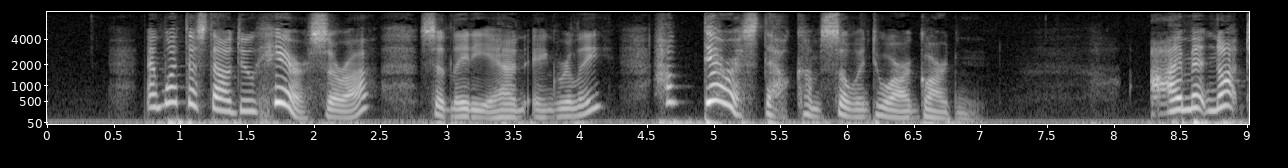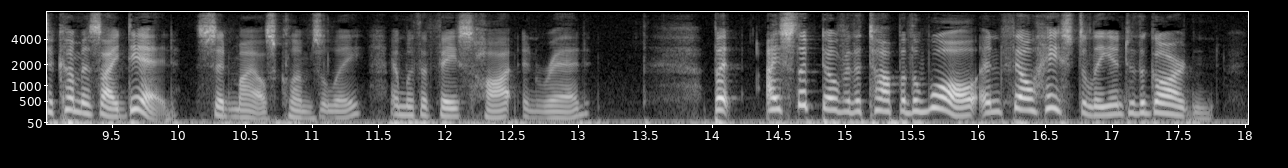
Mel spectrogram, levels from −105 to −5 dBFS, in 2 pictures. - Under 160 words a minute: No, average, 175 wpm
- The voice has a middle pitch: No, high, 200 Hz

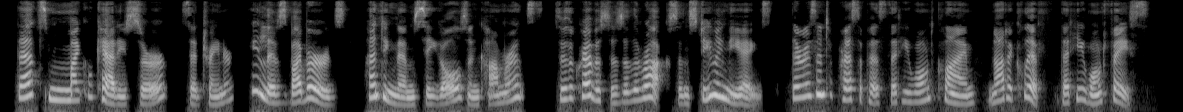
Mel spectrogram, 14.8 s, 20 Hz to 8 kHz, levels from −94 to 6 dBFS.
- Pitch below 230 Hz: No, high, 240 Hz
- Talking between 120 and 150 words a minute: No, average, 160 wpm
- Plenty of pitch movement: Yes, wide, 8.3 semitones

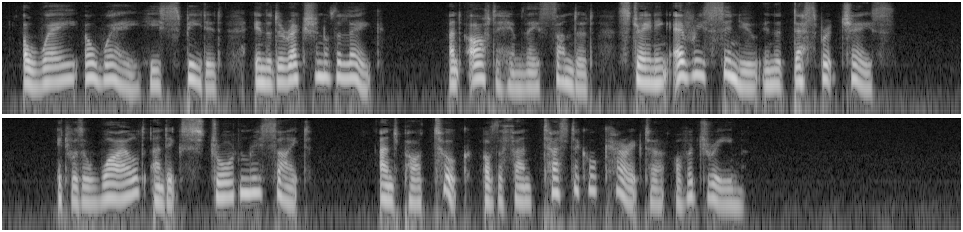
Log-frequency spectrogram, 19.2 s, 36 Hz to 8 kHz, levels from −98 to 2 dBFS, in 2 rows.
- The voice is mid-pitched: Yes, medium, 165 Hz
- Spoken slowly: Yes, slow, 115 wpm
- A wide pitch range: Yes, wide, 6.2 semitones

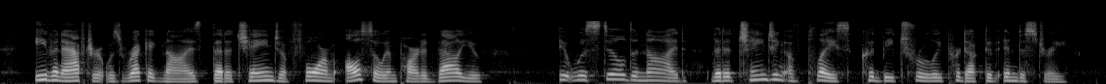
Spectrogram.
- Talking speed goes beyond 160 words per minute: No, average, 145 wpm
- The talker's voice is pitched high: No, medium, 165 Hz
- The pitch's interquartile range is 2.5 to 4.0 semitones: No, average, 4.4 semitones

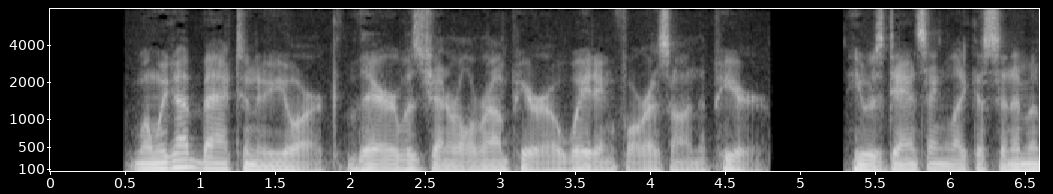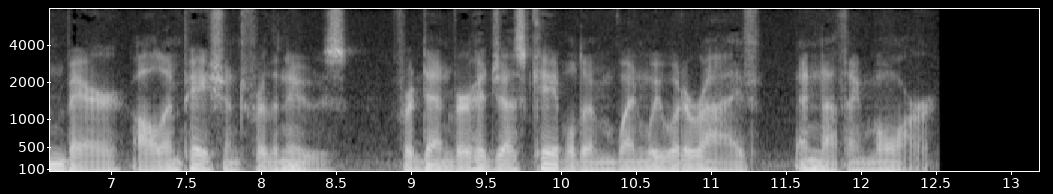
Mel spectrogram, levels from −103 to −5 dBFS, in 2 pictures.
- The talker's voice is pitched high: No, very low, 80 Hz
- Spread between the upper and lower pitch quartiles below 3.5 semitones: Yes, average, 2.9 semitones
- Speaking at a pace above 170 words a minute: Yes, average, 190 wpm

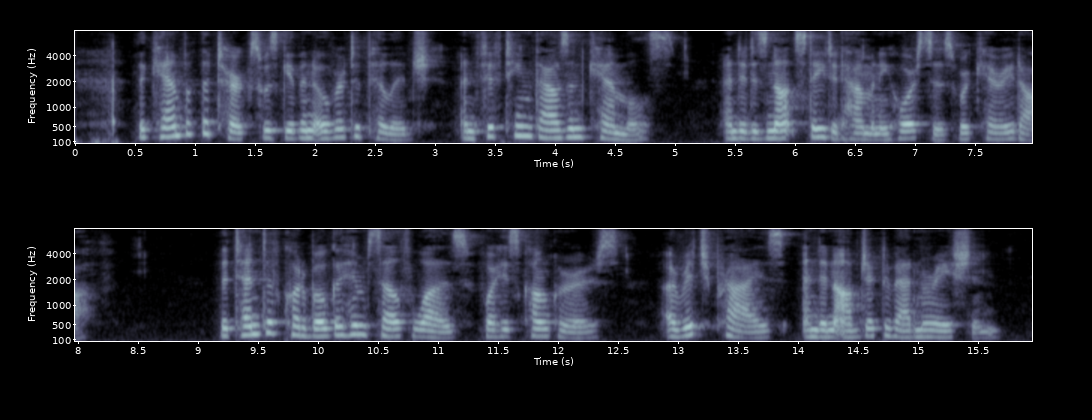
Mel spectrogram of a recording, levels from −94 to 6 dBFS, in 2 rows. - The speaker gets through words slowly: No, average, 160 wpm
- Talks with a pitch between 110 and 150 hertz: No, high, 190 Hz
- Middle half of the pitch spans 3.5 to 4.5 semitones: Yes, average, 3.9 semitones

